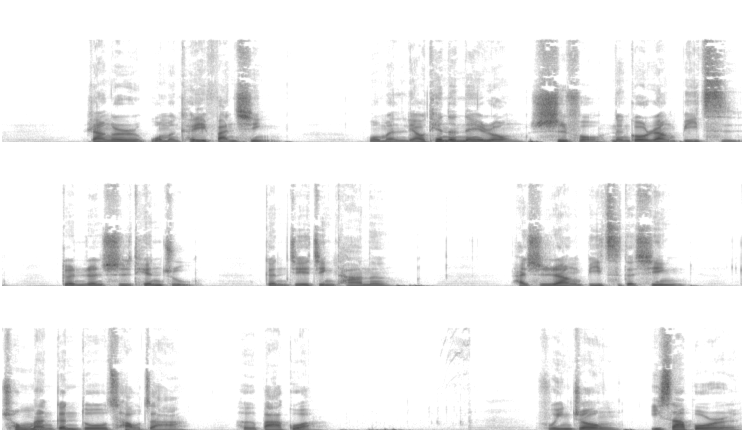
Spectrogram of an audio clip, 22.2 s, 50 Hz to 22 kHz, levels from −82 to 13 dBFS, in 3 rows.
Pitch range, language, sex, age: 85-105 Hz, Chinese, male, 20-39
